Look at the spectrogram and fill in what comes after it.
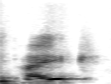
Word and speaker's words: Pyke: It's Emily Pike, P-Y-K-E.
